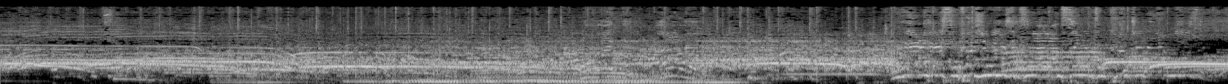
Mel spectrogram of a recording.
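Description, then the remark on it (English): A large concert crowd erupts in loud, sustained cheering, whooping and shouting for the full twelve seconds, with overlapping high-pitched yells and a low rumbling swell in the middle. “And the crowd reacts because, you know what?”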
